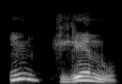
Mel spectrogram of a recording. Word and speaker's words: ingênuo: Ingênuo. Ingênuo. Tá vendo que o G eu puxo com a entonação mais forte? Paroxítona.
